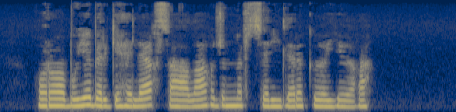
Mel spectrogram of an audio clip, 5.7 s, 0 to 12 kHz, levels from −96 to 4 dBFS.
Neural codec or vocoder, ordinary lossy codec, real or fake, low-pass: none; AAC, 32 kbps; real; 10.8 kHz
